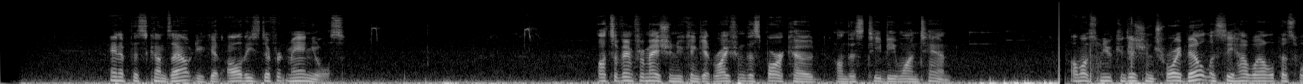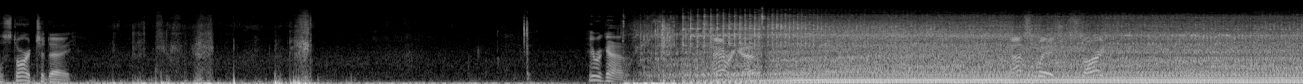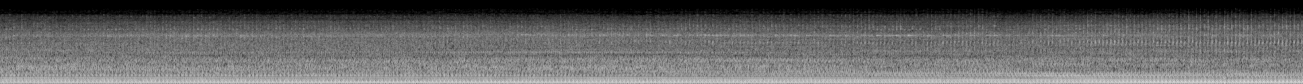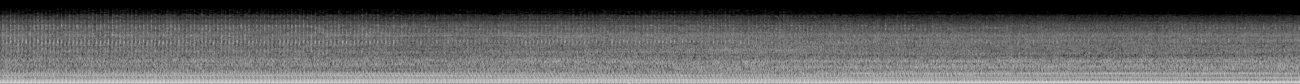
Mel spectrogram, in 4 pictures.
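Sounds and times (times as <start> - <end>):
lawn mower engine running: 19.0 - 52.0.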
